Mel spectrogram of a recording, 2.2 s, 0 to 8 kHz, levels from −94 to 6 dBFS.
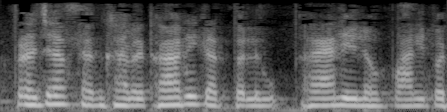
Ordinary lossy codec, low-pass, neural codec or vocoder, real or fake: MP3, 32 kbps; 7.2 kHz; codec, 24 kHz, 1.5 kbps, HILCodec; fake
